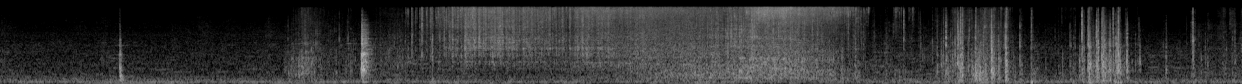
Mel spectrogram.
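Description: Whole coffee beans poured from a paper bag into a coffee grinder's clear plastic hopper: a steady rattling rush of beans for about four seconds, followed by crinkling paper and a few scattered beans as the bag is shaken out. Two sharp clicks come before the pour.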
